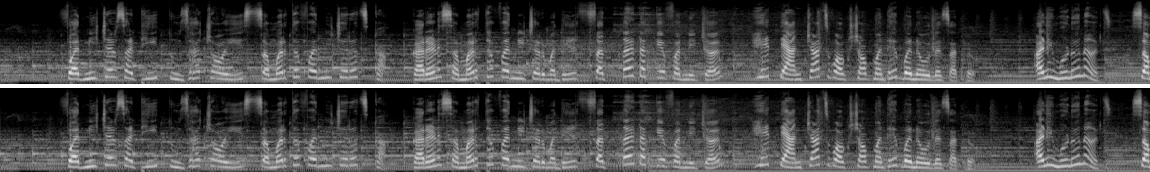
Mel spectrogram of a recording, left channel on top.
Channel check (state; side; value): normal; both; correlation 0.94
